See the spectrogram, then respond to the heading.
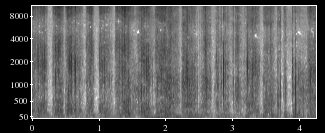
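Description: A carving tool scratches across the surface of a large, round, solid cork board in rapid, repeated short strokes. The result is a dry, gritty scraping and patter with a low, muffled body and a thin bright hiss.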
